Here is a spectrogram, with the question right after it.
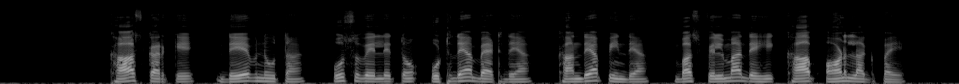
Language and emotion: Punjabi, neutral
